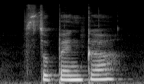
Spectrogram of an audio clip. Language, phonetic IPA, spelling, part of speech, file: Czech, [ˈfstupɛŋka], vstupenka, noun, Cs-vstupenka.ogg
- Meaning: ticket (pass entitling the holder to admission to a show, concert, etc.)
